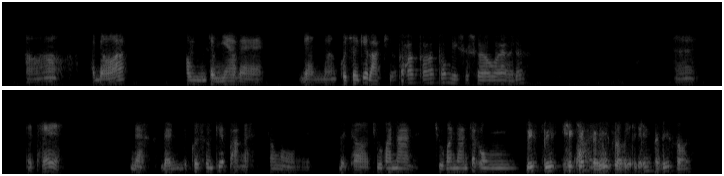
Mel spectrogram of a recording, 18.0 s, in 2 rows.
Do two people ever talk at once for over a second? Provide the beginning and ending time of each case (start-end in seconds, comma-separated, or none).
15.8-17.0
